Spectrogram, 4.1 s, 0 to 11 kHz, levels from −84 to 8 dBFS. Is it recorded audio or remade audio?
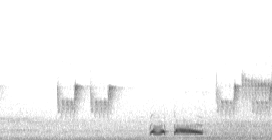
recorded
